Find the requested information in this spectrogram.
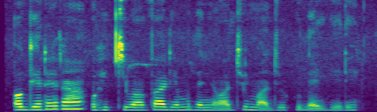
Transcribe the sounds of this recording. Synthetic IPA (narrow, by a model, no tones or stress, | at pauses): ɔɡɛɾɛɾaoɦikiwavaɾiɛmoðɛɲawad͡ʒuma̰d͡ʒokuða̰ḭɣḛɾe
